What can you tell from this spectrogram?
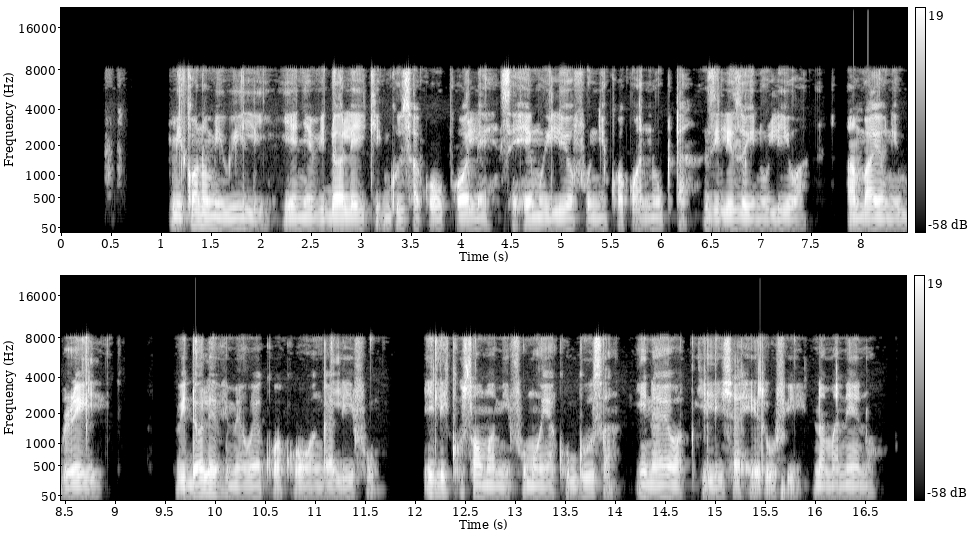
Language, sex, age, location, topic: Swahili, male, 18-24, Nairobi, education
